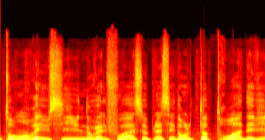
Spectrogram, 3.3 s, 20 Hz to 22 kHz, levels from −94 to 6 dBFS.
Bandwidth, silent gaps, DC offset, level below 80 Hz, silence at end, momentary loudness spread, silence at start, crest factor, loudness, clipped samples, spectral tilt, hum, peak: 17.5 kHz; none; under 0.1%; -44 dBFS; 0 s; 2 LU; 0 s; 14 dB; -15 LUFS; under 0.1%; -5 dB/octave; none; 0 dBFS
